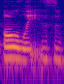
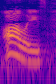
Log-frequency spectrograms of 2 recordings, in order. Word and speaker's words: Ollie's: haul video at a store called oh I pronounce it always but they've been correcting me down here in Atlanta and they caught Ollie's um I still don't answer visiting family and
